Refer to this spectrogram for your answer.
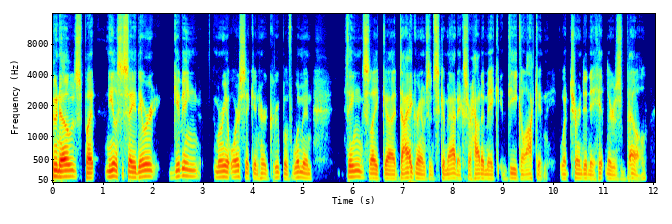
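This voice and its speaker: An unremarkable speaking voice from a man, fairly low in pitch with ordinary pitch variation at a moderate pace, dry and close with no echo on a very clean recording with a silent background. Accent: American. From US, Chinese American family. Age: 50s. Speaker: disclosure movement activist. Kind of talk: podcast interview. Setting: livestream.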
